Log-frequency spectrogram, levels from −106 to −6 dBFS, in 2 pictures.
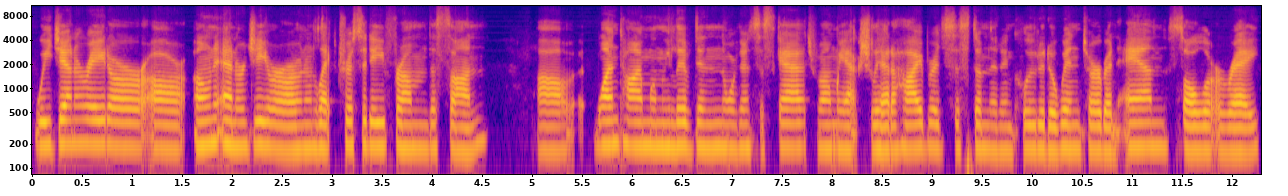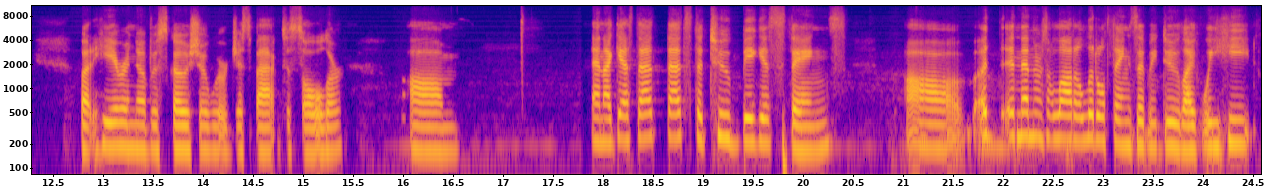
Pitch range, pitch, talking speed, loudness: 170-195 Hz, 180 Hz, 175 wpm, -22 LUFS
